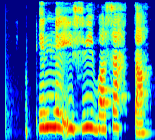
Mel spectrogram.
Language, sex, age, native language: Icelandic, female, 7, Icelandic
